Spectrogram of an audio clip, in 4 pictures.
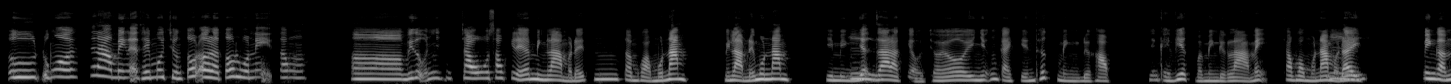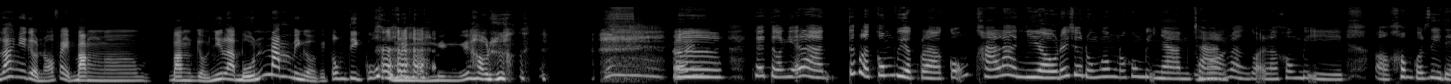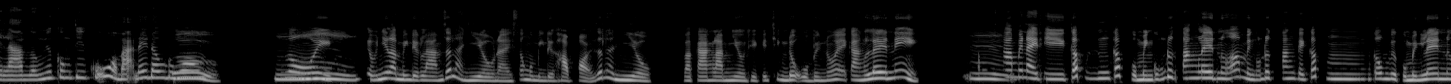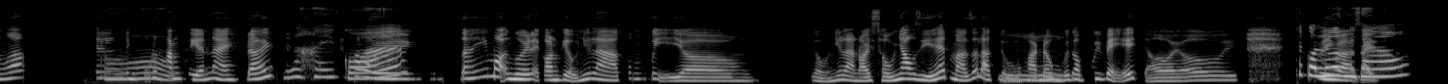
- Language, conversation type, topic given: Vietnamese, podcast, Bạn có thể kể về một quyết định mà bạn từng hối tiếc nhưng giờ đã hiểu ra vì sao không?
- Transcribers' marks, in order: laugh; other background noise; laughing while speaking: "học được"; laugh; tapping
